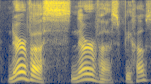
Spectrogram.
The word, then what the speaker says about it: nervous: La OUS al final de las palabras en inglés nunca se pronuncian OUS. Por ejemplo, famoso, famous, no famous, okay? Famous, nervous, mountainous, montañoso, superfluous, para nosotros, for us. Esa pronunciación, us, esa pronunciación de OUS al final de tantas palabras. Nervous, famous, okay?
